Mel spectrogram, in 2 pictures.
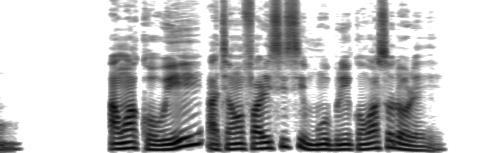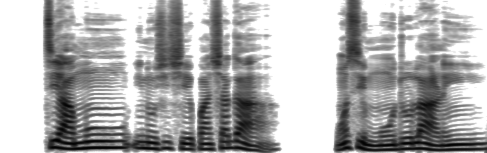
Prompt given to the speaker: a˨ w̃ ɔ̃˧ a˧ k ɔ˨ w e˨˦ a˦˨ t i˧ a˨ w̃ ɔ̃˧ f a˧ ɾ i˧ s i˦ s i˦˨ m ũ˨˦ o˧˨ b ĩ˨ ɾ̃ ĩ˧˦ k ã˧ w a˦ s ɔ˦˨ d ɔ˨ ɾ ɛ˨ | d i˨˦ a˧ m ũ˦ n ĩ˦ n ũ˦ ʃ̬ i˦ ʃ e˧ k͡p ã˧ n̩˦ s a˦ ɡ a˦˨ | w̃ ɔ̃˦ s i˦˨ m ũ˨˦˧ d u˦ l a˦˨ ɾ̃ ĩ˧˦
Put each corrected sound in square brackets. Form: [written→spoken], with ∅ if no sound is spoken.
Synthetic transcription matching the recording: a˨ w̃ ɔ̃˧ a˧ k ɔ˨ w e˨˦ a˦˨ t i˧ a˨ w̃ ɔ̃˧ f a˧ ɾ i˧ s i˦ s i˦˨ m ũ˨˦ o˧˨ b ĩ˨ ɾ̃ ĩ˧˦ k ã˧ w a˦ s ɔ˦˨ d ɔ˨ ɾ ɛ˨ | [d→t] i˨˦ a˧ m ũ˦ n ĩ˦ n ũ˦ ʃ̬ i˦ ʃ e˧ k͡p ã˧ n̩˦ [s→ʃ] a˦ ɡ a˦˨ | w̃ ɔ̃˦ s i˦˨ m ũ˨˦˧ d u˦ l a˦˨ ɾ̃ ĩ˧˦

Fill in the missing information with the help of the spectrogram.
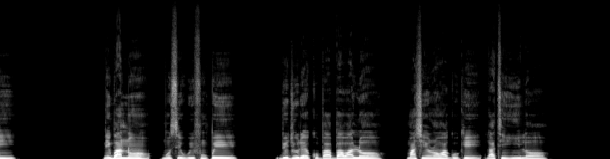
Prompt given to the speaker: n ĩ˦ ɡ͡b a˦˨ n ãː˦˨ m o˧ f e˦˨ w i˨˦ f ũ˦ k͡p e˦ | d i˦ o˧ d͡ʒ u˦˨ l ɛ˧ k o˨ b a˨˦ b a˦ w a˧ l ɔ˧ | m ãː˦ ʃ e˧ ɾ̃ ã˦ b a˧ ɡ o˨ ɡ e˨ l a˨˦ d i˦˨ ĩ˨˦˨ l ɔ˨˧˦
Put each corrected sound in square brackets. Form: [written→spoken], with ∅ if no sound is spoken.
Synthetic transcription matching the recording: n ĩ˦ ɡ͡b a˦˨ n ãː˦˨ m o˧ [f→s] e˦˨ w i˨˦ f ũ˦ k͡p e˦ | [d→b] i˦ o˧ d͡ʒ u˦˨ [l→ɾ] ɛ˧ k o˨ b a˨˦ b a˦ w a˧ l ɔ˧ | m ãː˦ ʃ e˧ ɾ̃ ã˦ [b→w] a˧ ɡ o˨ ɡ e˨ l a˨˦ [d→t] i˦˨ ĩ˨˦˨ l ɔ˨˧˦

